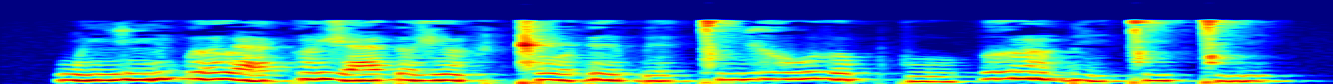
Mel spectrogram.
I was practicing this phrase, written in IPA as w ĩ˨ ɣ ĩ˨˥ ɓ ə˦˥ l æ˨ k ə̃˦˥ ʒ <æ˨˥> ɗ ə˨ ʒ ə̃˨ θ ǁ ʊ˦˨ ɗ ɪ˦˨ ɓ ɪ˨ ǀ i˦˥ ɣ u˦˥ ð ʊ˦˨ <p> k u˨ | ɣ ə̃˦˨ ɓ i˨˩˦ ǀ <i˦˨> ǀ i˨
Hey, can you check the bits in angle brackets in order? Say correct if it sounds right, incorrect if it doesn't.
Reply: correct, correct, incorrect: i˨˥

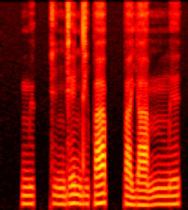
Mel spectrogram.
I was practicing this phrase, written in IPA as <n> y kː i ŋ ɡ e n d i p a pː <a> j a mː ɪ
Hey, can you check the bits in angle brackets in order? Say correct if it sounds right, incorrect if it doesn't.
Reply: incorrect: m, correct

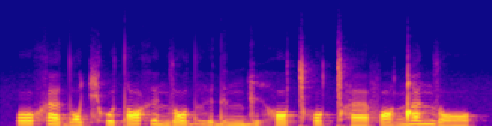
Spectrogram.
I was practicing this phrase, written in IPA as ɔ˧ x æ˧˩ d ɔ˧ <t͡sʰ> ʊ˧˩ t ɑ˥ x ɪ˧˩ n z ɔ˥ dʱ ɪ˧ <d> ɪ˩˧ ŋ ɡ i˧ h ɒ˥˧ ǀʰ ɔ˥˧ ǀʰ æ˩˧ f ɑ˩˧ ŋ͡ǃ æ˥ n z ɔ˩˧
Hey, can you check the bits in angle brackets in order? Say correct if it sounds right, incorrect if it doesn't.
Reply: incorrect: t͡ɕʰ, correct

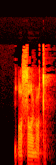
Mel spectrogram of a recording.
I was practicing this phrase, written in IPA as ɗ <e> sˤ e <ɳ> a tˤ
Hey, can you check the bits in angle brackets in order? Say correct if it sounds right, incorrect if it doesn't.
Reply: correct, correct

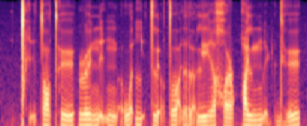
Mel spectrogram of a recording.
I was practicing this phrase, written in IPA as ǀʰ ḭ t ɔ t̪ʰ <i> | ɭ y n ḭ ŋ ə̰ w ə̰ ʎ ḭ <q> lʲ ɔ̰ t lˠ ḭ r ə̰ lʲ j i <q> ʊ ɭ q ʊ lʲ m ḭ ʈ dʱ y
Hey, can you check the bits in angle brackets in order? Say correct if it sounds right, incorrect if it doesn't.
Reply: incorrect: y, incorrect: t, incorrect: χ

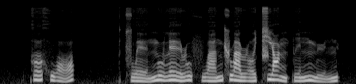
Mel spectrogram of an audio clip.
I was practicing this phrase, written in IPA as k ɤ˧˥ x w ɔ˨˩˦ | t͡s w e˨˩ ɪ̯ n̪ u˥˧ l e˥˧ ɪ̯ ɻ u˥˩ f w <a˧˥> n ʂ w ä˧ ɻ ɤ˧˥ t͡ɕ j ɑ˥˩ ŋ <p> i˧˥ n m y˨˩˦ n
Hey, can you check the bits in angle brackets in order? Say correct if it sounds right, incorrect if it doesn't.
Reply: correct, correct

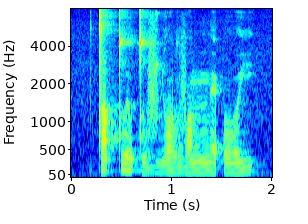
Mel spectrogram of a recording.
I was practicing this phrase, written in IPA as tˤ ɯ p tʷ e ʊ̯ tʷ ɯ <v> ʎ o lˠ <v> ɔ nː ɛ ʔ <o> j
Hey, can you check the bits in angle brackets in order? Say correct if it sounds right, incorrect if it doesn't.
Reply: correct, correct, correct

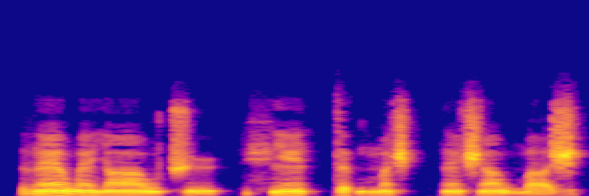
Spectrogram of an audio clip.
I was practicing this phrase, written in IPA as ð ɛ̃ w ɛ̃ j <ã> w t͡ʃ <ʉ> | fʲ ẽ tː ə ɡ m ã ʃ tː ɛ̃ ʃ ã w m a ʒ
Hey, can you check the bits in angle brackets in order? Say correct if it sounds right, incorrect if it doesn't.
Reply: incorrect: ãː, correct

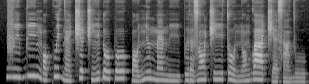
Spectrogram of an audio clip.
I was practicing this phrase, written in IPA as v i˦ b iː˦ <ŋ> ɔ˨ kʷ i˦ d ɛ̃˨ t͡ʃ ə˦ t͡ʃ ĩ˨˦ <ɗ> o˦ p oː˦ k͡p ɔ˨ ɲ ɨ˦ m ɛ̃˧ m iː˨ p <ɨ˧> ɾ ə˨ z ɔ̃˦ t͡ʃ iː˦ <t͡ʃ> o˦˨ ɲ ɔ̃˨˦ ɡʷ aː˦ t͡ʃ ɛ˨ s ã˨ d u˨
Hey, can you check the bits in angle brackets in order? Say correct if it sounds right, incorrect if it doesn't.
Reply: correct, correct, correct, incorrect: t

